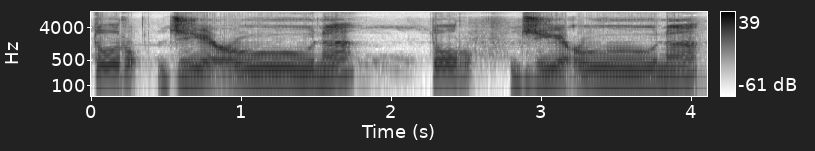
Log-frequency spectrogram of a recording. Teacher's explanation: را کو پر کریں گے کیونکہ را ساکن سے پہلے پیش ہے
